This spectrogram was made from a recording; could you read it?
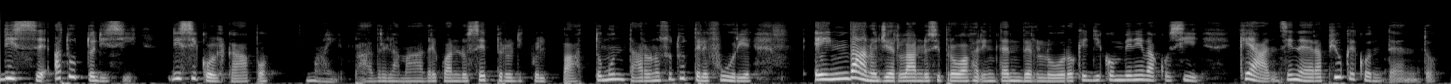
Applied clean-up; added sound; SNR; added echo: none; none; none; none.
